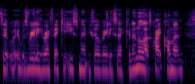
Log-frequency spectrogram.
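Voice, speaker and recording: A woman speaks with a British accent. Her sound is dry and close, with no echo. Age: 20s. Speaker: jiu-jitsu competitor and school head of year. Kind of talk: interview.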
